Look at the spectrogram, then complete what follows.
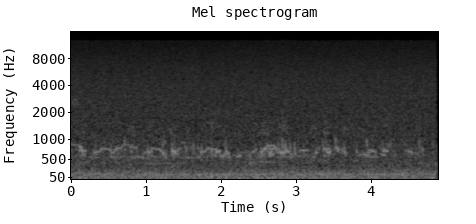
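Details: Bermuda petrel pair returned to Nonsuch Island, Bermuda, 29 October 2018, captured by a nest camera: continuous quavering, slightly rising and falling mid-pitched calling throughout, set against a constant low-frequency hum.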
